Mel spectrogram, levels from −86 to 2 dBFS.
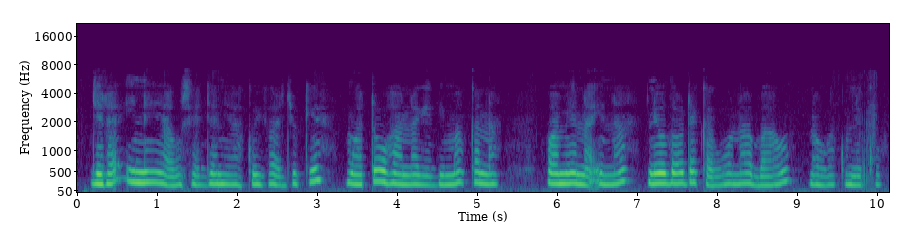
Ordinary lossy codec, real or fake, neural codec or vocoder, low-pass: AAC, 32 kbps; real; none; 7.2 kHz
